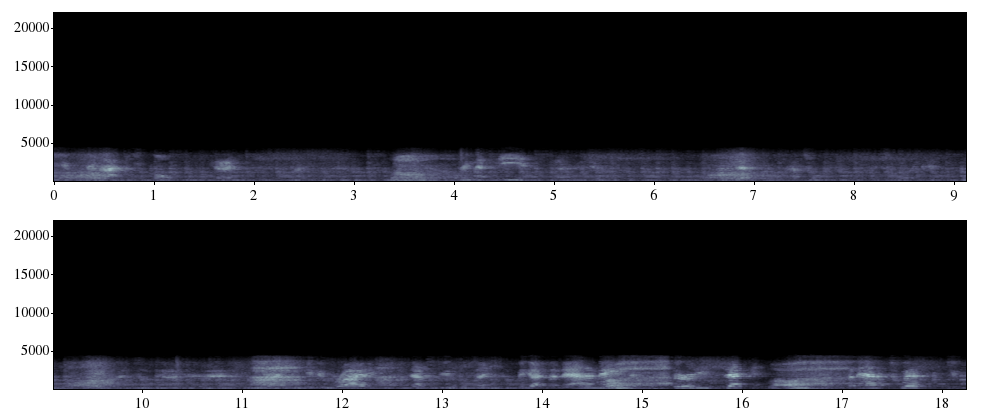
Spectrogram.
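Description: Indistinct talking over steady background music, the voice growing busier in the last several seconds.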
